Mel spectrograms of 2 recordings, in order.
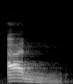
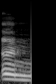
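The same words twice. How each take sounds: First: It begins with a tight throaty 'ain sound. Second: It begins with a light glottal stop. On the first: The speaker calls it right. "akan tapi an" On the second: The speaker calls it wrong. "bukan an dibaca"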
